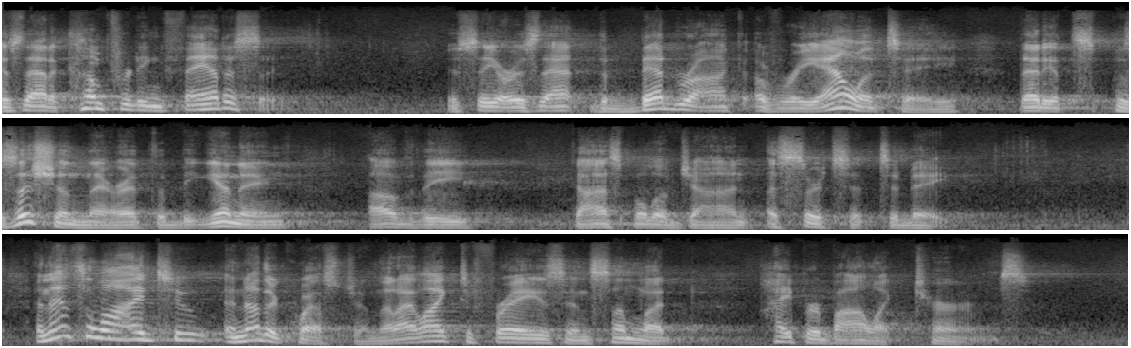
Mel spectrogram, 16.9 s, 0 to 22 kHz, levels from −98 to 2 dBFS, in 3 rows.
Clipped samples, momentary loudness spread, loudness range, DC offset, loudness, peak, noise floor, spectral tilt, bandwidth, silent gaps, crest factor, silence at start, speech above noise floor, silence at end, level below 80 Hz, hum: under 0.1%; 11 LU; 4 LU; under 0.1%; -24 LUFS; -6 dBFS; -52 dBFS; -3.5 dB/octave; 17 kHz; none; 20 dB; 0 s; 28 dB; 0.4 s; -62 dBFS; none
